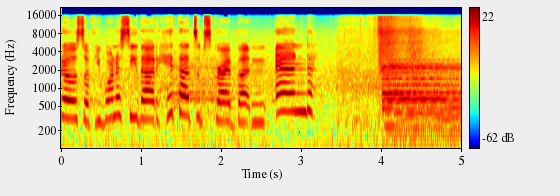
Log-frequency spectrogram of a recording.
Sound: bell ringing

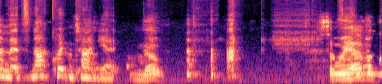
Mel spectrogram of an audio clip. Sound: laughing

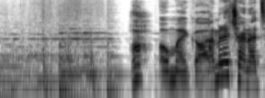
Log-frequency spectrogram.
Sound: uplifting music; Katya gasping

